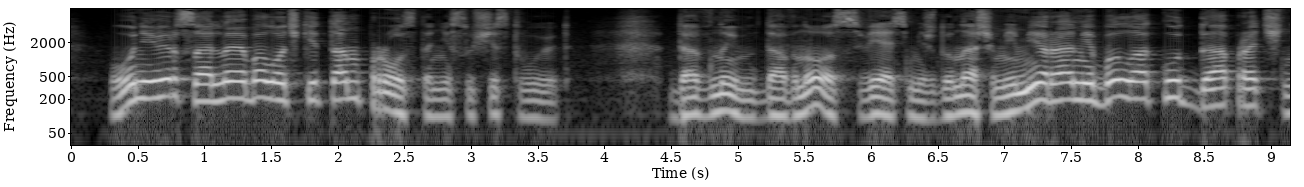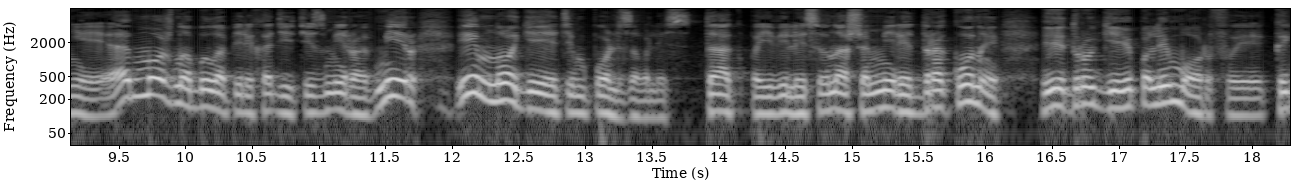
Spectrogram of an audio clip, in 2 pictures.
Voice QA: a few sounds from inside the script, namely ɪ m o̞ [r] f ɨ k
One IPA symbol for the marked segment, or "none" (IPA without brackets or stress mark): r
